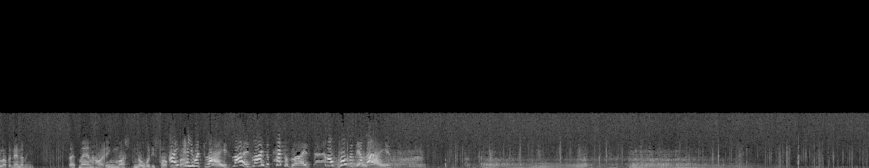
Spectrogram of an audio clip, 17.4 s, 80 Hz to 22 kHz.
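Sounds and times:
speech: 0.1 - 8.0
wind-like noise: 2.8 - 17.3
car engine revving and pulling away through gear shifts: 9.3 - 15.8.

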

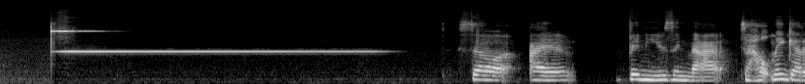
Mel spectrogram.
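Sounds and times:
meditation chime struck and ringing: 0.5 - 4.0
speech: 4.6 - 8.0.

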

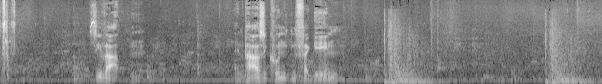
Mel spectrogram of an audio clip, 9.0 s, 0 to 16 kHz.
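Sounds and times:
speech: 1.4 - 2.2, 3.6 - 5.2
cannon shots in an office: 5.8 - 6.6, 8.2 - 9.0.

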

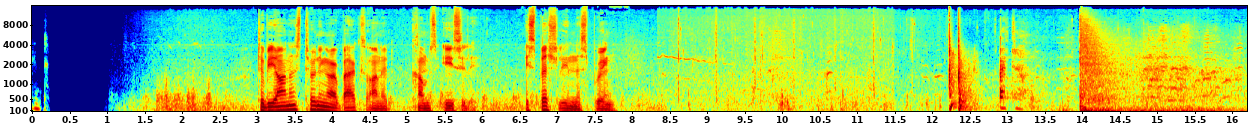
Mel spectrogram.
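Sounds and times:
burst of wind or rushing noise: 1.2 - 11.1, 13.5 - 16.1
speech: 3.0 - 6.0, 6.6 - 7.9
wild geese honking: 8.3 - 14.0, 14.6 - 16.1.

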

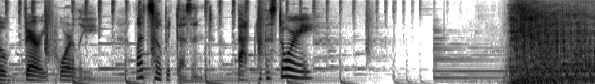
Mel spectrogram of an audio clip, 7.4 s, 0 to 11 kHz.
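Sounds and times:
speech: 0.0 - 4.0
loud rough dragon roar: 6.3 - 7.4
quick descending tones: 6.3 - 7.4.

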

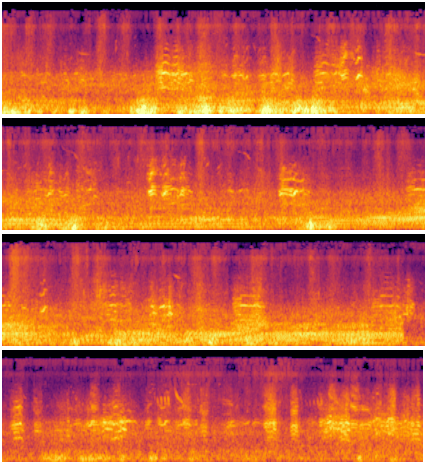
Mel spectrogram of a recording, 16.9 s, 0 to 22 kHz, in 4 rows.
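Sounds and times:
large flock of pink-footed geese honking and yelping on a grassy marsh: 0.0 - 16.9.

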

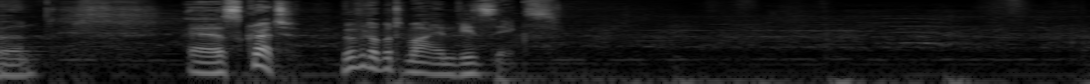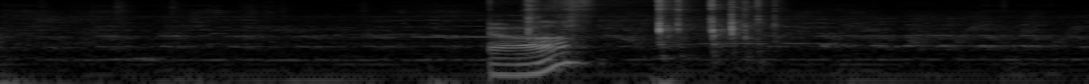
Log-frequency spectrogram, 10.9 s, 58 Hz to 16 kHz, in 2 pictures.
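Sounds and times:
speech: 0.0 - 2.9, 7.9 - 8.4
typing on a computer keyboard with a sticking R key: 8.1 - 9.5
laughter: 9.2 - 10.8.

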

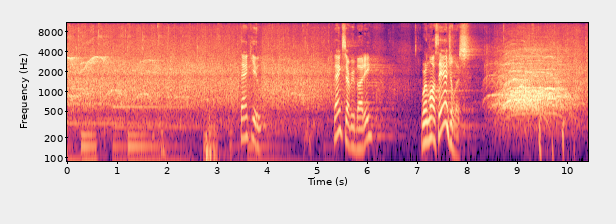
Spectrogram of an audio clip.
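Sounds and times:
audience members whooping: 0.0 - 3.2, 4.2 - 5.2, 8.3 - 10.4
audience at a live show in Los Angeles applauding and cheering: 0.0 - 6.6, 8.3 - 10.4
speech: 3.5 - 4.1, 5.3 - 6.2, 7.1 - 8.1.

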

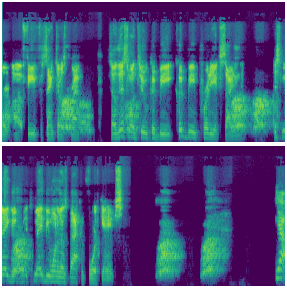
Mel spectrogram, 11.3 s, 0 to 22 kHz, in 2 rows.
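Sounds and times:
speech: 0.0 - 8.9, 11.1 - 11.3
dog barking: 1.1 - 1.8, 2.4 - 2.9, 4.5 - 6.3, 8.8 - 10.2.

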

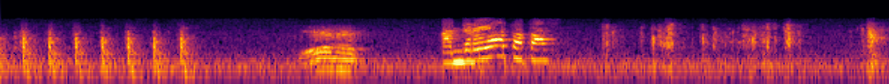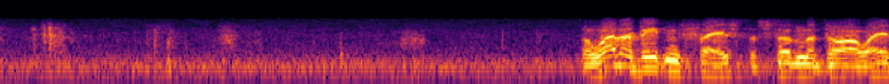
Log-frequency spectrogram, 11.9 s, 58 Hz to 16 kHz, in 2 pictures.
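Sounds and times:
knocking on a wooden door: 0.0 - 1.4
faint hum: 0.0 - 11.8
speech: 2.1 - 3.8, 9.9 - 11.8.

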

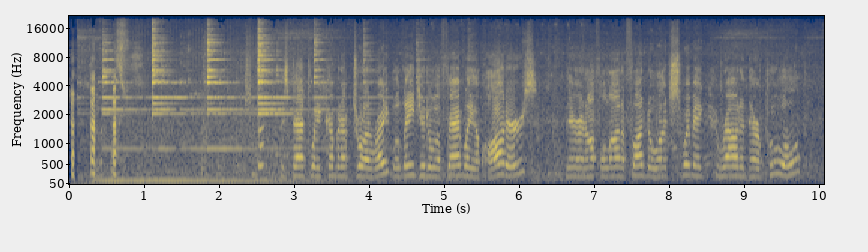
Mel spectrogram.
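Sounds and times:
speech: 0.0 - 0.9, 2.8 - 9.9
high metallic squeals of zoo train wheels: 0.0 - 6.7
small zoo train engine drone at the Santa Barbara Zoo: 0.0 - 10.0.

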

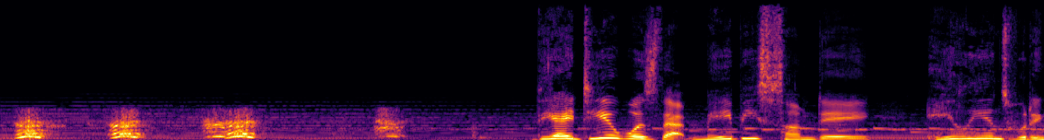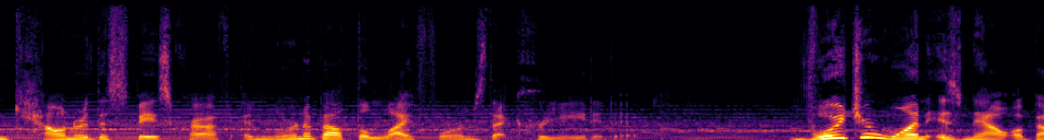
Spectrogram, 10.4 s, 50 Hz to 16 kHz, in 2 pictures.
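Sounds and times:
dog barking: 0.0 - 2.1
speech: 2.7 - 10.4.

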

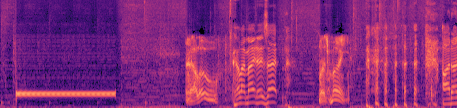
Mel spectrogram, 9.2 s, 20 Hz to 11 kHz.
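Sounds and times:
electronic telephone ringing tone: 0.3 - 2.4
speech: 3.9 - 9.1
laughter: 7.2 - 8.9.

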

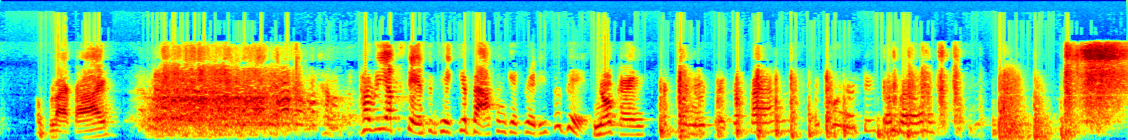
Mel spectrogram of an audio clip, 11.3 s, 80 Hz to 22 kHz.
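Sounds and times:
speech: 0.5 - 10.2
laughter: 1.3 - 3.6
person walking into an ajar door: 6.8 - 10.8.

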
